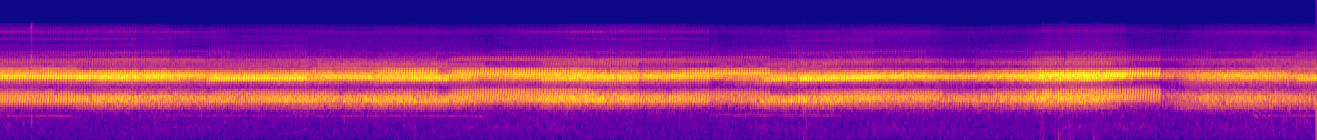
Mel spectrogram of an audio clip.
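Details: Chorus of tree frogs: countless croaks blend into one sustained, shrill, even hum in two bright pitch bands, steady throughout with a short drop near the end.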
